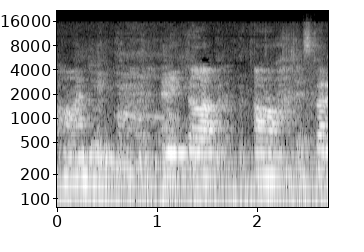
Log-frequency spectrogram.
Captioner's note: crowd gasps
